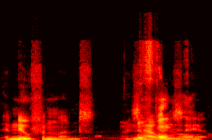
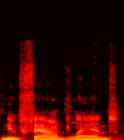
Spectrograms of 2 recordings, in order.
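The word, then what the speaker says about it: Newfoundland: tpr Finland or Finland it's New Finland okay New Finland New Finland corre technically it's new found land right they just skip across the O and the the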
